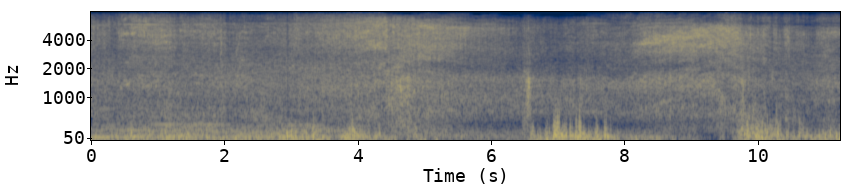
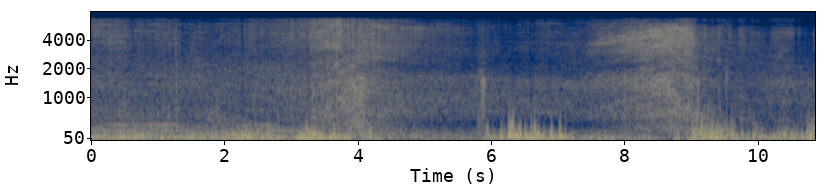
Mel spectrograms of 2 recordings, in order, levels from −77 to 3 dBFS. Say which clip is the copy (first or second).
first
